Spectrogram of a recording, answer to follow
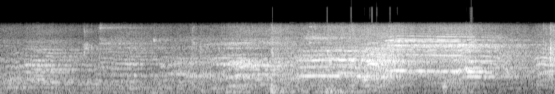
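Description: Players' voices shouting and calling during a volleyball rally, louder in the second half, echoing in a large gym, with a few thuds of the volleyball in play.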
